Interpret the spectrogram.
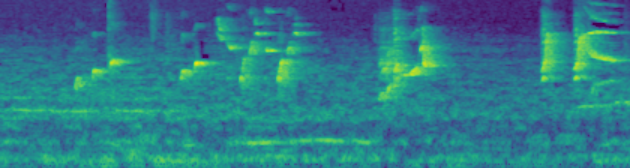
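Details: Two caged male European goldfinches in Algeria, one older and one two years old, face off in a singing contest; scattered high, thin chirps and short twittered phrases come in bursts over a low, steady background hum.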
